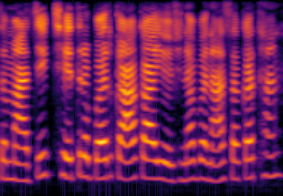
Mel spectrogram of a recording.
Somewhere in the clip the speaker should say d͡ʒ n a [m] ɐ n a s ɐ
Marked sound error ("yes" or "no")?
yes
